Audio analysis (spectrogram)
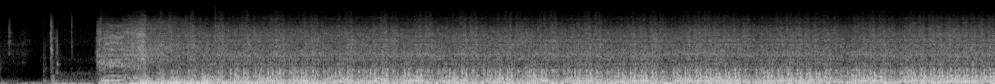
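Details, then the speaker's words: Ferrari 400GT carbureted V12 (DCOE side-draft carbs), as delivered: cranks and catches, then runs lumpy with unsteady revs and no power, feeling like only six cylinders fire; rough running. "the fact that this car runs like crap I mean I could barely get it off the truck um it really felt like it was running only on on uh six cylinders I mean it just didn't have any power whatsoever and"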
